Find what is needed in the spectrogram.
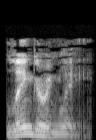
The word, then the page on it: lingeringly: British English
